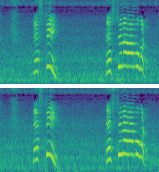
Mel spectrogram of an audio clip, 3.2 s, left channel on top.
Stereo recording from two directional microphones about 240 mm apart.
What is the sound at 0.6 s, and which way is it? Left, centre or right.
Speech, right.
